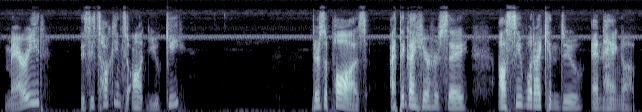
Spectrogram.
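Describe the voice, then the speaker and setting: Animated male gamer reading a story aloud. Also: a little high, moderate pace, long pauses, no echo, muffled recording. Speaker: host of a video game playthrough. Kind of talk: reading game narration and dialogue aloud, with casual asides.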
